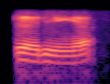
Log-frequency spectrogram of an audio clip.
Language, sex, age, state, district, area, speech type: Tamil, male, 60+, Tamil Nadu, Erode, rural, conversation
